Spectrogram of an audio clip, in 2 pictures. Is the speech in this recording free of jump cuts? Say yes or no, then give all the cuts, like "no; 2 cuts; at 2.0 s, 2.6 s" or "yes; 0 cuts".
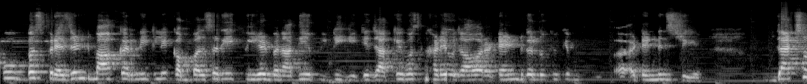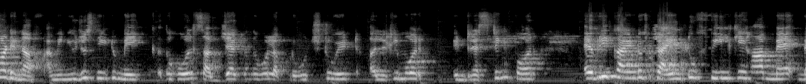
yes; 0 cuts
